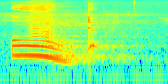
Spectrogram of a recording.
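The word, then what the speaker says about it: ऊँट: Now we will pronounce this in Hindi. Oont.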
